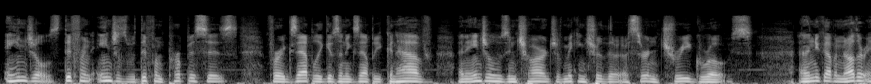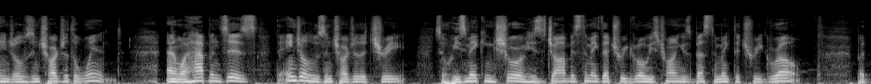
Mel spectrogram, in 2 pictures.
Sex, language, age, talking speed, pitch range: male, English, 20-39, 260 wpm, 120-140 Hz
